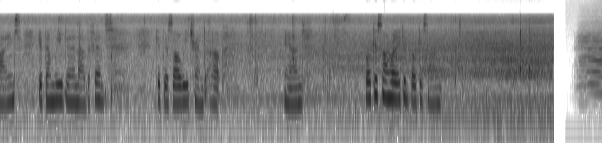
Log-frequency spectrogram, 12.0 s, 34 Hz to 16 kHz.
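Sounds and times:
outdoor background noise: 0:00.0 - 0:11.1
slow music with bowed strings: 0:11.5 - 0:12.0.

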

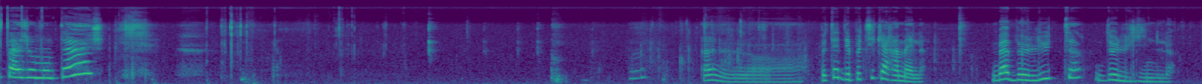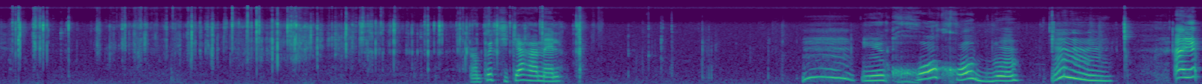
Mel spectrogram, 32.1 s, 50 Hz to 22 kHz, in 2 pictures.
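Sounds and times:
fingers ticking on paper wrapper: 0:16.1 - 0:25.0.

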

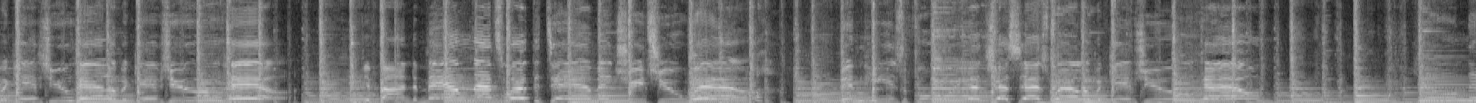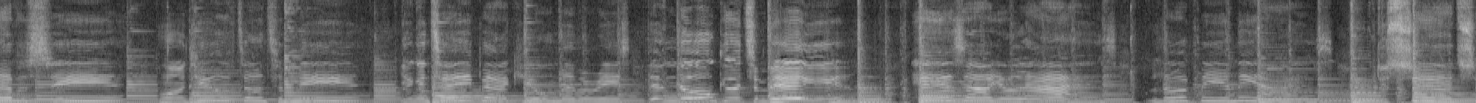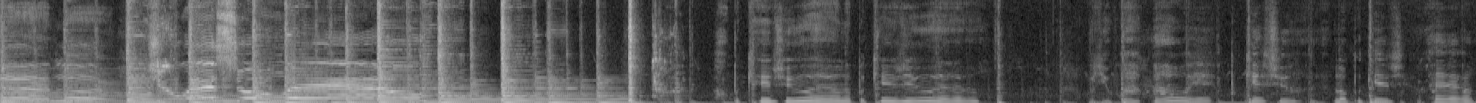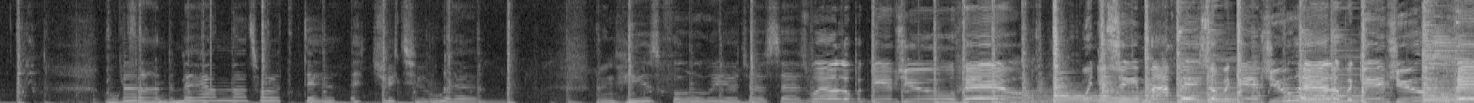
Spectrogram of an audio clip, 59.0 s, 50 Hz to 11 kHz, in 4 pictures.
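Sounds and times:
man singing: 0:00.0 - 0:35.1, 0:36.7 - 0:39.4, 0:40.4 - 0:49.3, 0:50.0 - 0:59.0
acoustic guitar strumming: 0:00.0 - 0:36.8, 0:38.9 - 0:59.0.

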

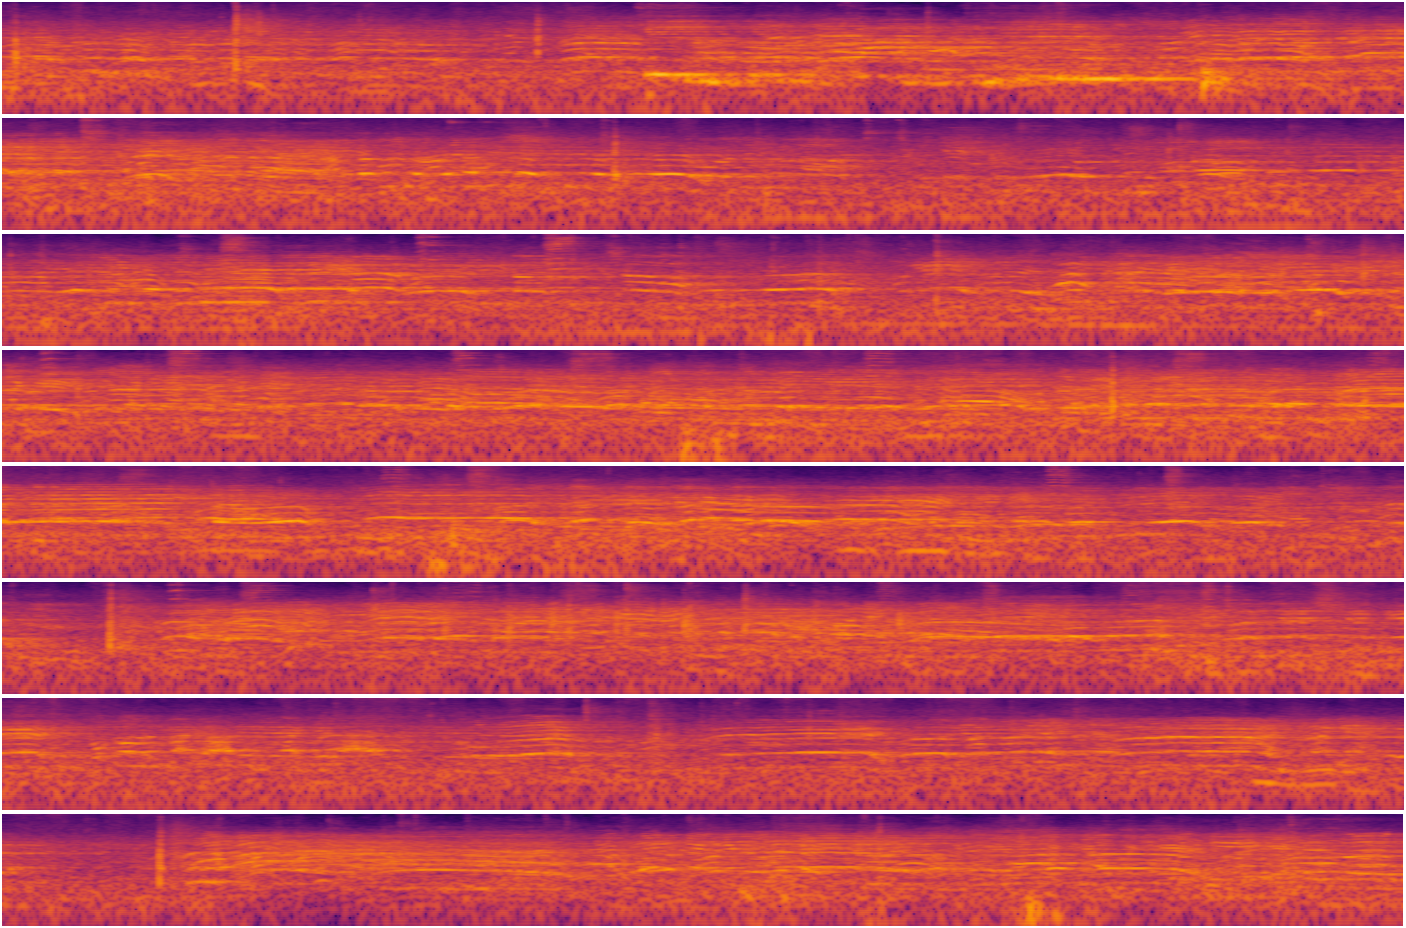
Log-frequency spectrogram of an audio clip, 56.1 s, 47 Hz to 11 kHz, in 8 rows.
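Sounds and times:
people talking: 0:00.0 - 0:56.0
voices calling out: 0:00.0 - 0:56.0.

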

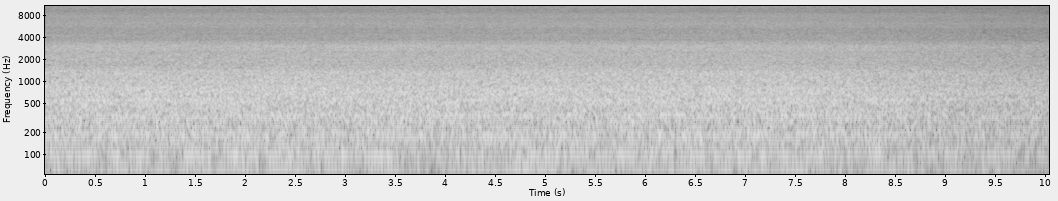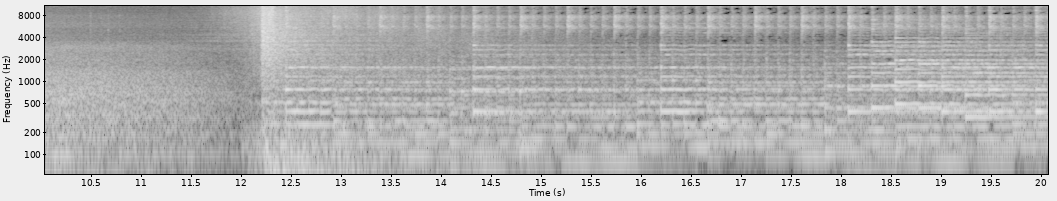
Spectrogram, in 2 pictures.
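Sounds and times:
airflow and jet engine rush: 0:00.0 - 0:20.0.

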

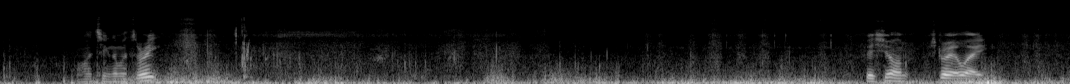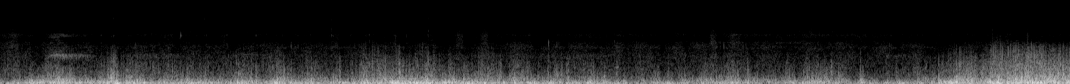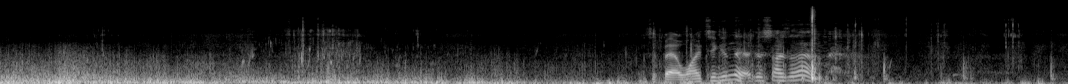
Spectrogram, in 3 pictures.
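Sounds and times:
wind buffeting microphone: 0:00.0 - 0:32.0.

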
